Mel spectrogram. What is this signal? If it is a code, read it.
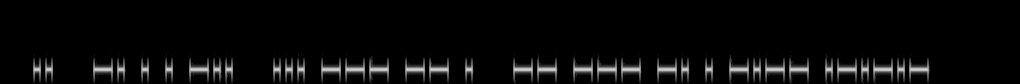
Morse code, heard as a keyed tone, about 21 wpm, 700 Hz. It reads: I NEED SOME MONEY.
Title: Sentences from Top 1000 Words - Review Part 1 - 20wpm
